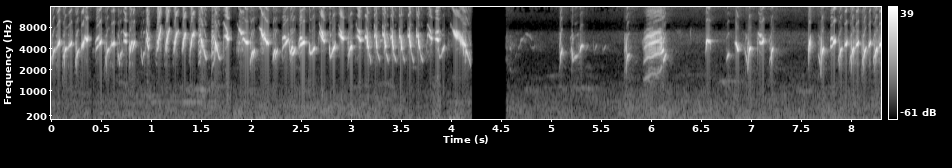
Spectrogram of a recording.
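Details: Wild-type European goldfinch song for tutoring young goldfinches: extended fast twittering and trilled phrases for four seconds, then scattered chirps and a renewed twittering run.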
